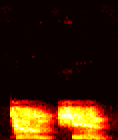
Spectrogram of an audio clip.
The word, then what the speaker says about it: Townshend: Townshend, not Townsend with a silent H. Townsend, but Townshend with an H.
